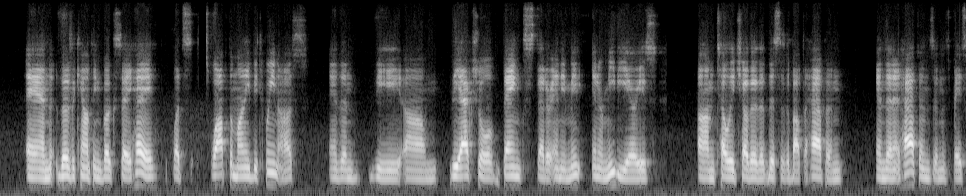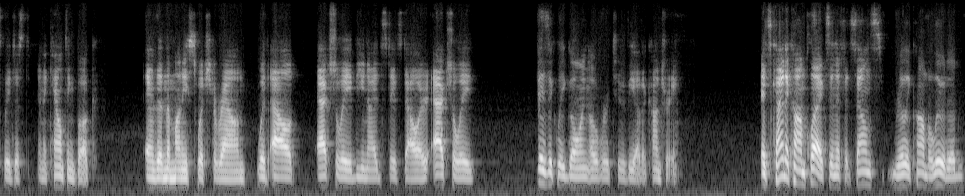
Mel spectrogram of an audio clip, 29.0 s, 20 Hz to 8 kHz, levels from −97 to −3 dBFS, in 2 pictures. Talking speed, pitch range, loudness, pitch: 155 wpm, 100-115 Hz, -19 LUFS, 105 Hz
